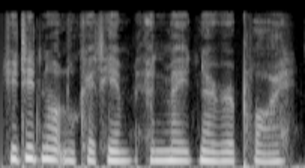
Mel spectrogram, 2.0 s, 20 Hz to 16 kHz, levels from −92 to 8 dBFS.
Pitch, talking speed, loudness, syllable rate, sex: 205 Hz, 295 wpm, -16 LUFS, 6.0 syllables/s, female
